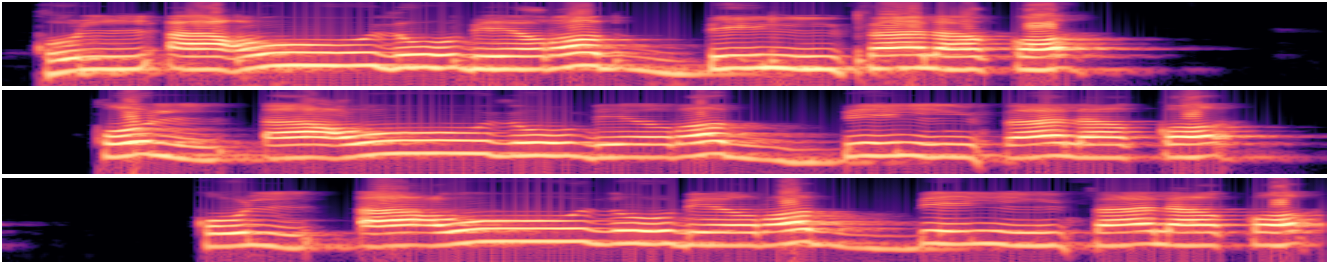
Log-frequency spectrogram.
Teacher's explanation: ذال د ژبې په سکو ادا کوو · الفلق لام قمري ده او آخر کې وقف په قلقلې سره کوو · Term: قلقله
